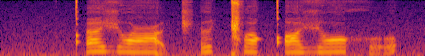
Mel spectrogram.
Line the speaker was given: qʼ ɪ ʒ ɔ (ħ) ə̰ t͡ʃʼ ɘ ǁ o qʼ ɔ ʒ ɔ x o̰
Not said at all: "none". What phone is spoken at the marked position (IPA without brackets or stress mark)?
ʕ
